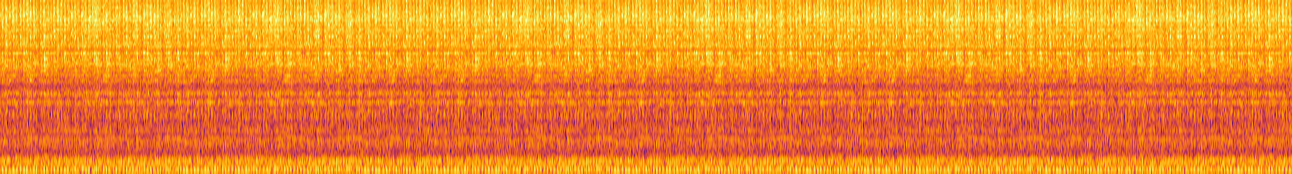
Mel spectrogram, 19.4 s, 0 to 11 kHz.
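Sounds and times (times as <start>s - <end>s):
limousine engine idling: 0.0s - 19.3s.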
